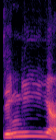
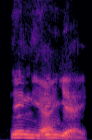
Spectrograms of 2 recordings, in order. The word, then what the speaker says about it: Digne: And is it Dingy? Or how do you pronounce his name? Digne. – Digne.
